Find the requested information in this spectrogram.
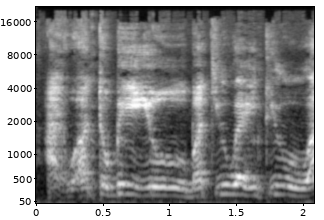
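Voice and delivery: a lightly hammed dying villain. Timothy's dying words.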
